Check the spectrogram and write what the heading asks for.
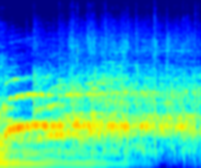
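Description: Audience applauding and cheering at the end of a song, while the final acoustic guitar chord rings on and fades out about a second and a half in.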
